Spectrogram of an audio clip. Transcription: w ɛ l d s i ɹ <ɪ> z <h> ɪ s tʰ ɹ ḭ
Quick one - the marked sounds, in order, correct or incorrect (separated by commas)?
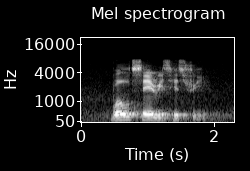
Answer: incorrect, correct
